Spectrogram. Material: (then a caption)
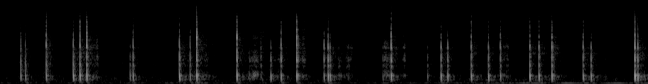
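Laminate. Long white nails tap and scratch across the flat, solid top of a white laminated shelf. About two dozen sharp, dry clicks land in an irregular rhythm, with soft scratching strokes between them. Each tap is bright and stops almost at once, with no ringing.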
